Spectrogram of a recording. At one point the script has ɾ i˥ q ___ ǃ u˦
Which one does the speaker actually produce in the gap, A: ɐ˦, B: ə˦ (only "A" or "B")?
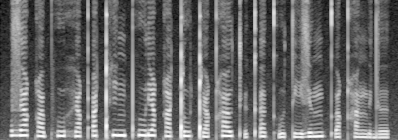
A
